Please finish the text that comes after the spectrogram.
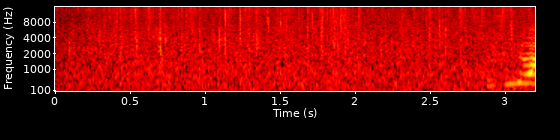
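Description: Heavy rain pattering on a surface, a dense continuous hiss of drops, steady and fairly loud throughout, no voices.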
